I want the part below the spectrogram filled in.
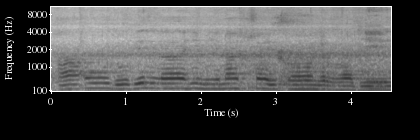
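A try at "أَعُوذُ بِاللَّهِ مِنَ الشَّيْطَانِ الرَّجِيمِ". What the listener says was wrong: Banyak shinnya juga masih berbenah ya. Minasyaitonir rajim.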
